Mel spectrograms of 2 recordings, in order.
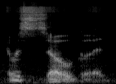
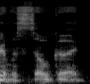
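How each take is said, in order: First: Soft whisper, savoring it. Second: Low, soft breathy whisper. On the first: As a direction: breathe it out softly. Whispered repeat. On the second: Whispered repeat, much lower. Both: Real, not acted.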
